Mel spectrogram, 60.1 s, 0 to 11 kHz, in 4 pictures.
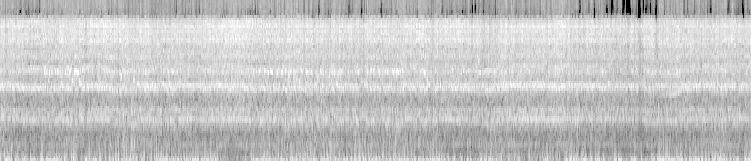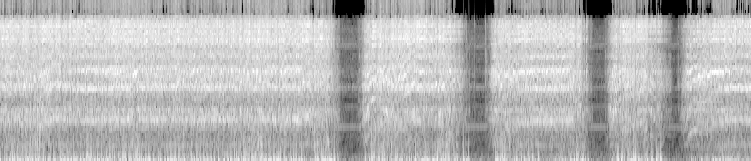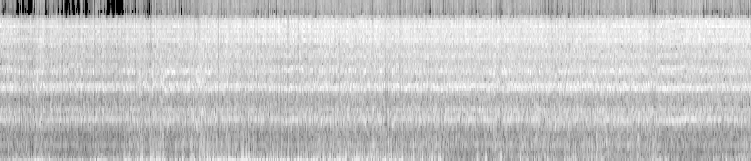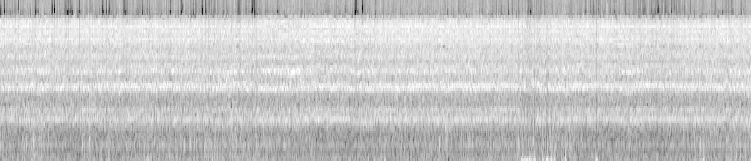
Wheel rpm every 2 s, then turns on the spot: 220, 220, 230, 230, 230, 230, 230, 230, 220, 210, 190, 140, 100, 120, 110, 220, 220, 230, 230, 230, 230, 230, 230, 230, 230, 220, 220, 240, 240, 230.
none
